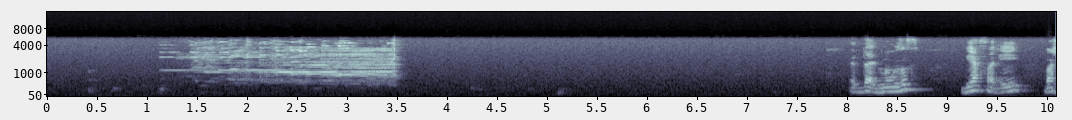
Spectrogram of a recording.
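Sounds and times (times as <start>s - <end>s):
mobile phone ringtone melody: 1.1s - 3.5s.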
